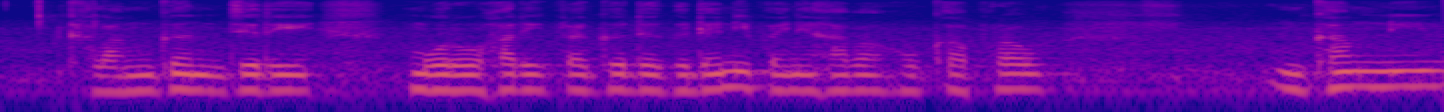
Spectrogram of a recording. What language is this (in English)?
Bodo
